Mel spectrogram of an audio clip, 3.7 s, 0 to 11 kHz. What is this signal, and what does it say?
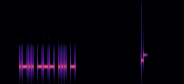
Morse code, heard as a keyed tone, about 40 wpm, 700 Hz. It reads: LOST
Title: Top 1251-1500 Words 40wpm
